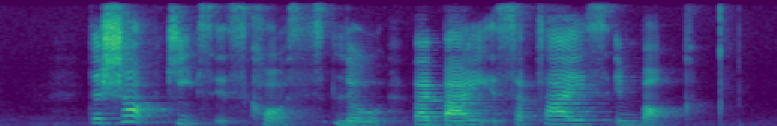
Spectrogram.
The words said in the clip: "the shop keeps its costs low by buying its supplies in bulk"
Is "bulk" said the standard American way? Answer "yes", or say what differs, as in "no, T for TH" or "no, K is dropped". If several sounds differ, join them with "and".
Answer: no, L is dropped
